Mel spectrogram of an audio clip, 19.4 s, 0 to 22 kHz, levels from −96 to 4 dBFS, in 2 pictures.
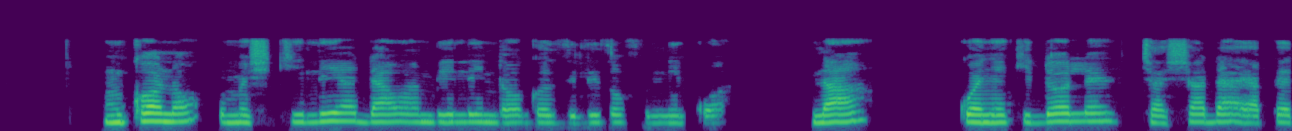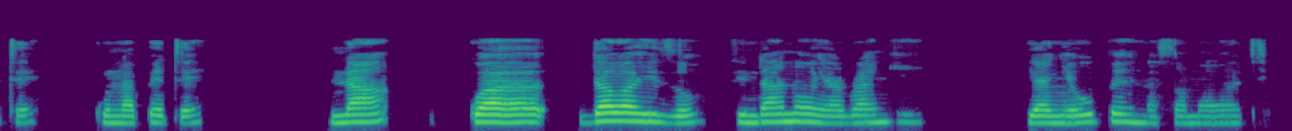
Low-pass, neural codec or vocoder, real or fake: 7.2 kHz; vocoder, 44.1 kHz, 128 mel bands every 512 samples, BigVGAN v2; fake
